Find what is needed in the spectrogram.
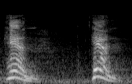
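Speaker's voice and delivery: ordinary delivery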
